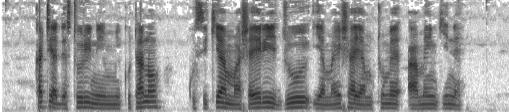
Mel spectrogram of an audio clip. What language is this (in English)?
Swahili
